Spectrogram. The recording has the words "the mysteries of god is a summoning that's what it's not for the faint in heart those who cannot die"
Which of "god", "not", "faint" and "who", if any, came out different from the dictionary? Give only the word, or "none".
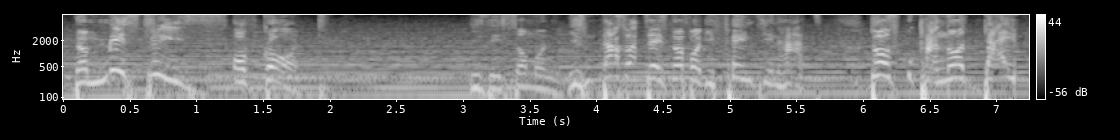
none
